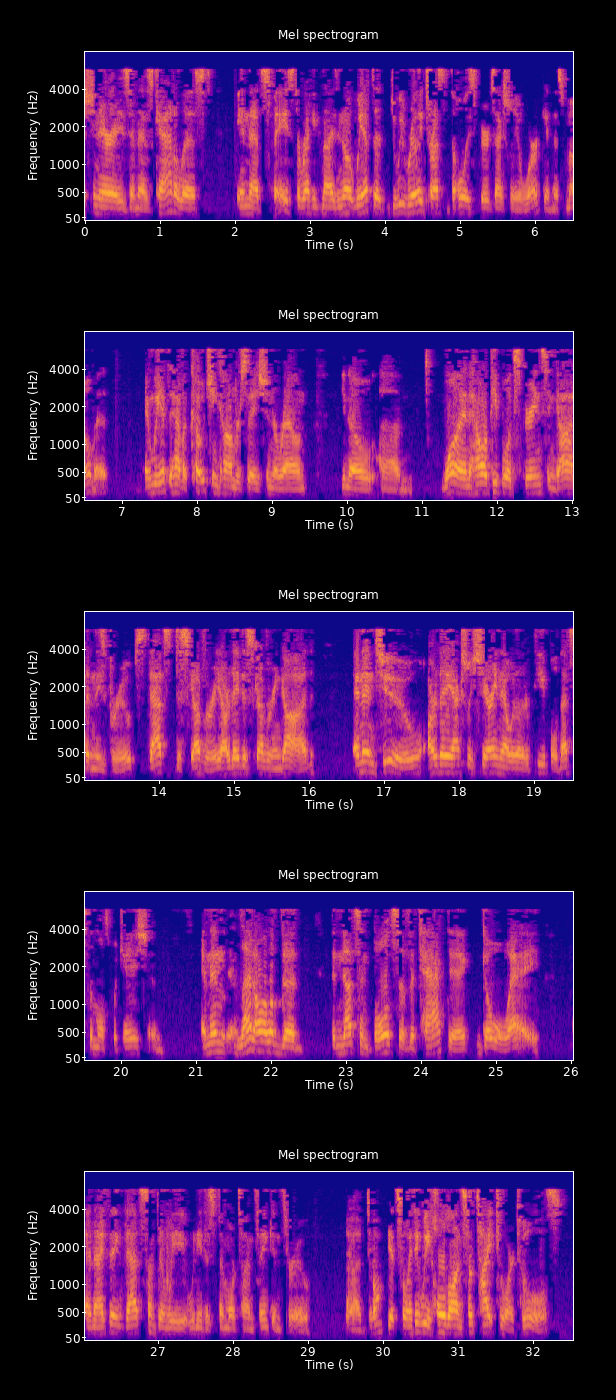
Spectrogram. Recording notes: via phone recording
